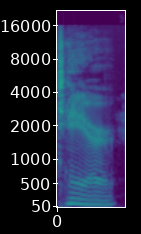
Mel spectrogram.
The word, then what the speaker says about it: tear: See what I mean? It's pronounced tear.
